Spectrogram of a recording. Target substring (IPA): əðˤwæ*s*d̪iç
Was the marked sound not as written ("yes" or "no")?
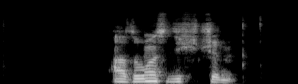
no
